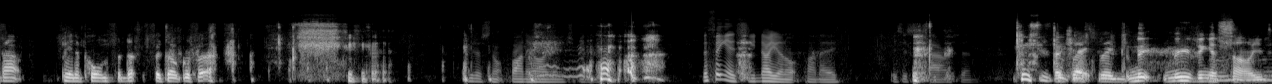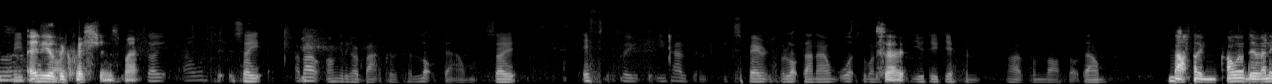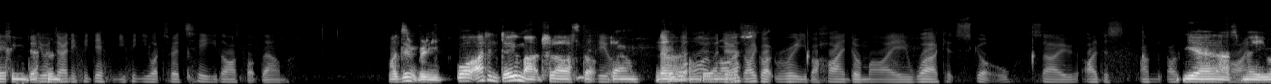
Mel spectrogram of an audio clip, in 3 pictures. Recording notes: Sorry about the audio levels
